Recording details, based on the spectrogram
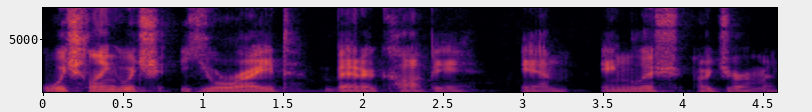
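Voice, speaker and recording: A man's fairly low voice in a Russian accent, very slow, with ordinary pitch variation. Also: very clean recording, silent background. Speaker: podcast host. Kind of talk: podcast interview.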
